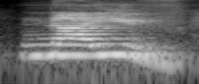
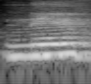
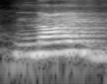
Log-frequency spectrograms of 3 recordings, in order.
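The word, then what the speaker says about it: naive: नाइव, इसको हम नेव नहीं बोलेंगे, इसको हम नाइव बोलेंगे.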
